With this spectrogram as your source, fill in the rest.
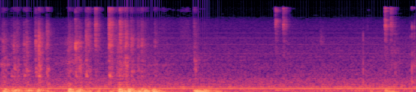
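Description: Typing on a computer keyboard to enter a workspace name in the Eclipse IDE: quick bursts of close keystrokes over the first few seconds, then sparse clicks over a steady low hum.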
